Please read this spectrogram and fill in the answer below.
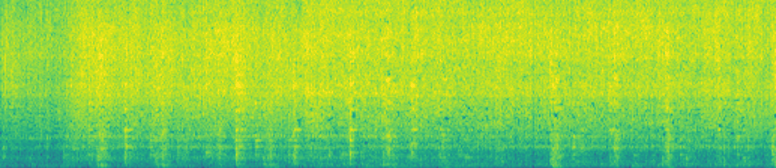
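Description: Sliced onions and green chillies sizzling in coconut oil in a stainless steel pot over a very high flame, with a metal spoon scraping and clinking against the pot as they are stirred. The sizzle grows louder about a second in.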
